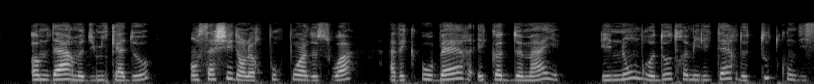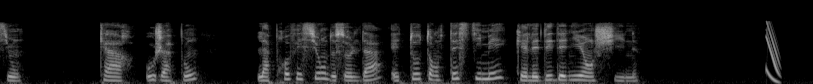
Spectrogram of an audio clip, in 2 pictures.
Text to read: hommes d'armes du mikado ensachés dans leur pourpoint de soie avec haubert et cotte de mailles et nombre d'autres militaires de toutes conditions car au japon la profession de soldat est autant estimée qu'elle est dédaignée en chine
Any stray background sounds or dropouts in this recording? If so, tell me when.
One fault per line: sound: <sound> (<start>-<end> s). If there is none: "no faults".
sound: chirp (15.8-16.0 s)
